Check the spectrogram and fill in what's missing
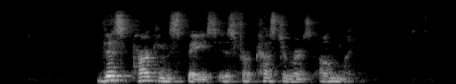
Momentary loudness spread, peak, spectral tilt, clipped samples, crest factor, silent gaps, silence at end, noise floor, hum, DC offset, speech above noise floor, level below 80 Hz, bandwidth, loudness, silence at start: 11 LU; -6 dBFS; -5 dB/octave; under 0.1%; 22 dB; none; 1.05 s; -75 dBFS; none; under 0.1%; 49 dB; -68 dBFS; 13.5 kHz; -26 LUFS; 0.95 s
